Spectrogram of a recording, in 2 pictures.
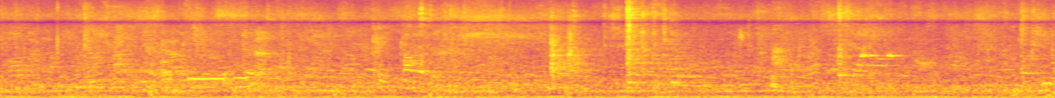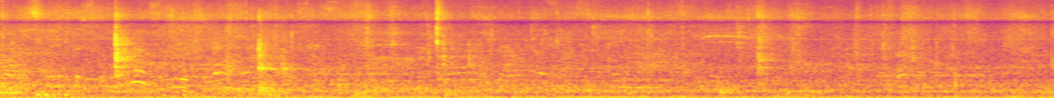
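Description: A crowd of children chatters and murmurs in a large echoing hall.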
